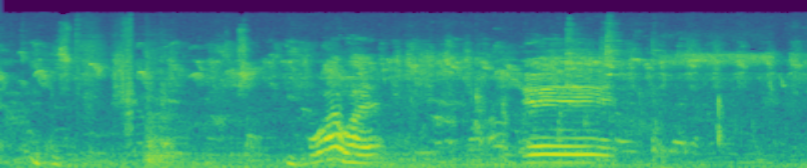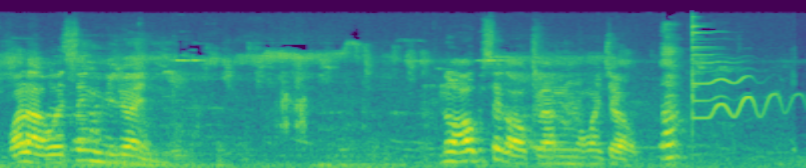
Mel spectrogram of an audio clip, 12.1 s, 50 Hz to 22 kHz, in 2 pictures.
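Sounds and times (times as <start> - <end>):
animal calls: 0.0 - 10.2.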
